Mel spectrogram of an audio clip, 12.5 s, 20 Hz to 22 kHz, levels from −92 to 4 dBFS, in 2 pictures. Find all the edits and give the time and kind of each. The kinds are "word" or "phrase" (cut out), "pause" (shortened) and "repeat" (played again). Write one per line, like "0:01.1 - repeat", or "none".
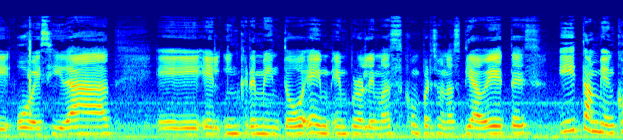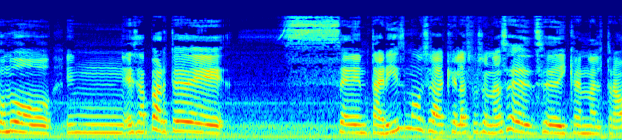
none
